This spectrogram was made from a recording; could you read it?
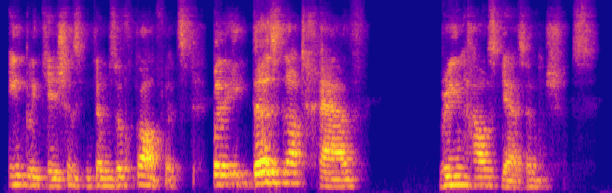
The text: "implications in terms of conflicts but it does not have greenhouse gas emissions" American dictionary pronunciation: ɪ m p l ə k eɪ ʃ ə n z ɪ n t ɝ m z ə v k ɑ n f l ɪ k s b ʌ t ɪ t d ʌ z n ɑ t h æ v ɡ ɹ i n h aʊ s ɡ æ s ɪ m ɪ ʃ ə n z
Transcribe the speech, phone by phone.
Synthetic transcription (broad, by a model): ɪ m p l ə k eɪ ʃ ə n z ɪ n t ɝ m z ə v k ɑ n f ɪ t s b ʌ t ɪ t d ʌ z n ɑ t h æ v ɡ ɹ i n h aʊ s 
